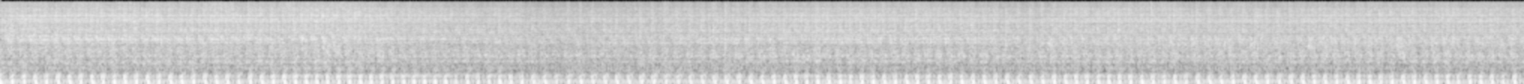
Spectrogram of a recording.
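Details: Yamaha ATV (four-wheeler) idling after carburetor cleaning and float adjustment, new air filter being fitted before the air box lid goes on. Steady, even single-cylinder putter at low idle, no misses or knocks: normal idle.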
